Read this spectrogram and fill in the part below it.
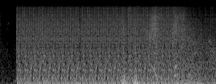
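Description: Dense, continuous burst of automatic gunfire from the shooter game Point Blank, steady and loud for about two seconds with no pause, with a few slightly stronger shots standing out partway through.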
